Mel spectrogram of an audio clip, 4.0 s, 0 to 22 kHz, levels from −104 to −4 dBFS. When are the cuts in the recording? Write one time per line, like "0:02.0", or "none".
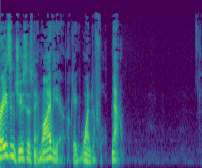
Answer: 0:01.1
0:02.1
